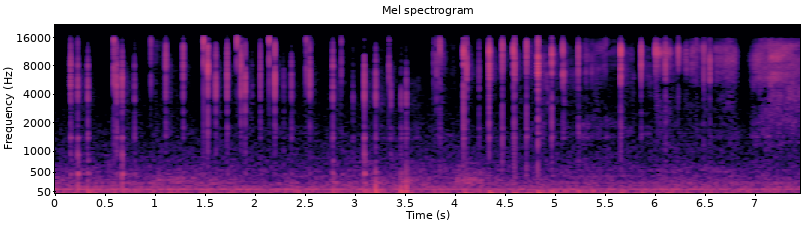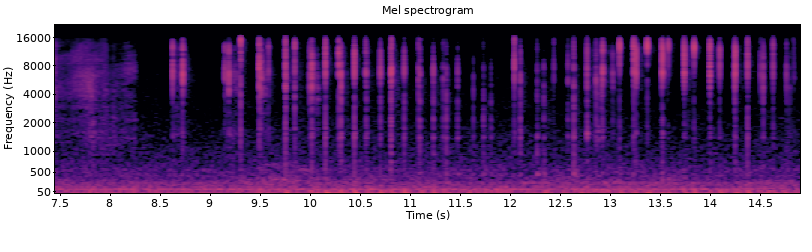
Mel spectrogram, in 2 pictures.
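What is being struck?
Plastic spiral lamp.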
